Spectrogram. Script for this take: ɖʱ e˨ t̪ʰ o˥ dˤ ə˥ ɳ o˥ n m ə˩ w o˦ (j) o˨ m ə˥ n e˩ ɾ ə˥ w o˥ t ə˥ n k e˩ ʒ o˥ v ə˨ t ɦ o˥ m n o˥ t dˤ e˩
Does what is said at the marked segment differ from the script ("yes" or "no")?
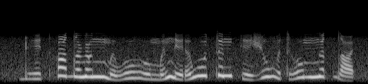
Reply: yes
